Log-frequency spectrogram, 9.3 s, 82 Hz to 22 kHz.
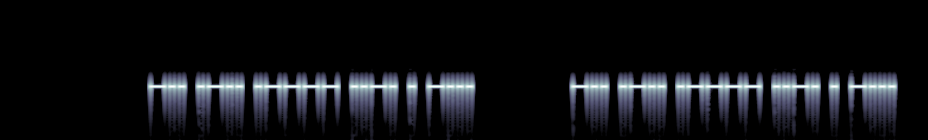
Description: Morse code, heard as a keyed tone, about 25 wpm, 700 Hz. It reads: DL1FEB DL1FEB
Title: DXCC-100 Call Signs - 6 Characters - Repeated 3x - 25wpm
